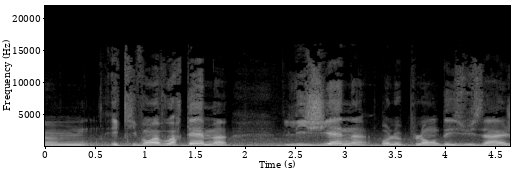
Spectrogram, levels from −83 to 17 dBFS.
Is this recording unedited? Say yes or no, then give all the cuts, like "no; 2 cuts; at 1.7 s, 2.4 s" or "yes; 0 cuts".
no; 2 cuts; at 1.4 s, 3.4 s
